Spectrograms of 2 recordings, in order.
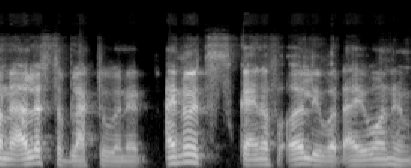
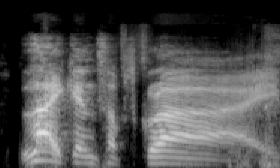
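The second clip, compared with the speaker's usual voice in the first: put-on pro wrestling call-out delivery. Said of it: "You mixed D X's call out".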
